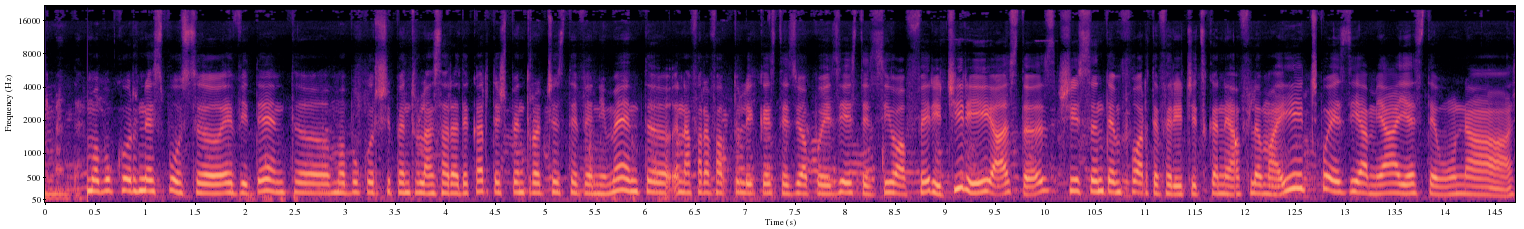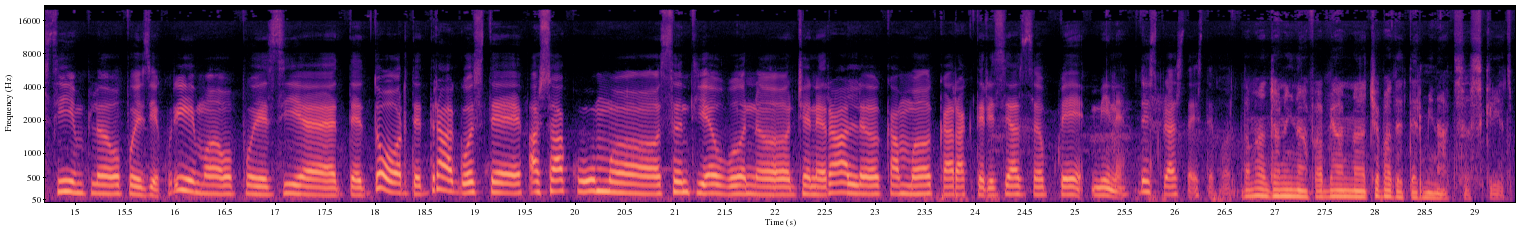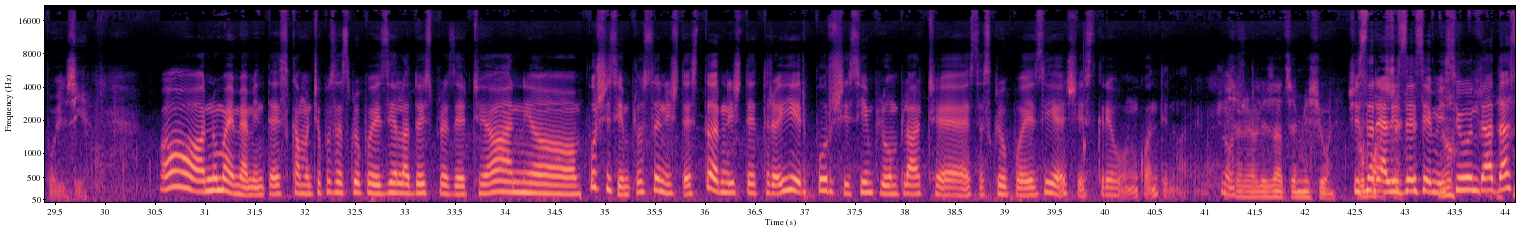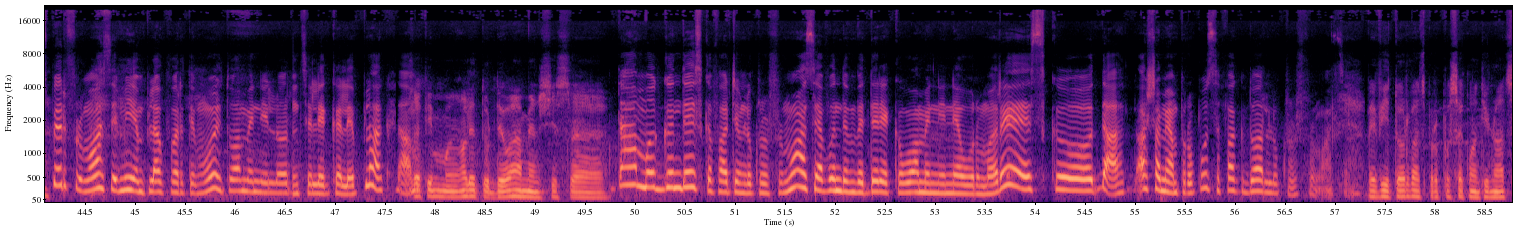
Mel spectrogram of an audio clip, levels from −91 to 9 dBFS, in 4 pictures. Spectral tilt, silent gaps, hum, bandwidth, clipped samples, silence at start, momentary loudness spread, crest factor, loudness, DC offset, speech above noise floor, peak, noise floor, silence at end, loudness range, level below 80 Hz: -7.5 dB/octave; none; none; over 20 kHz; under 0.1%; 0 s; 8 LU; 12 dB; -14 LUFS; under 0.1%; 27 dB; -2 dBFS; -41 dBFS; 0 s; 5 LU; -46 dBFS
